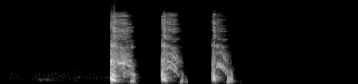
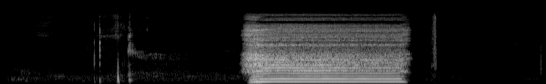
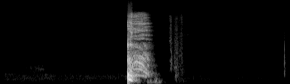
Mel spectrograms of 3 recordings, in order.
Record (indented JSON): {
  "three_cough_length": "3.6 s",
  "three_cough_amplitude": 32768,
  "three_cough_signal_mean_std_ratio": 0.26,
  "exhalation_length": "5.5 s",
  "exhalation_amplitude": 22884,
  "exhalation_signal_mean_std_ratio": 0.45,
  "cough_length": "2.9 s",
  "cough_amplitude": 32768,
  "cough_signal_mean_std_ratio": 0.19,
  "survey_phase": "beta (2021-08-13 to 2022-03-07)",
  "age": "18-44",
  "gender": "Male",
  "wearing_mask": "No",
  "symptom_none": true,
  "smoker_status": "Ex-smoker",
  "respiratory_condition_asthma": false,
  "respiratory_condition_other": false,
  "recruitment_source": "REACT",
  "submission_delay": "1 day",
  "covid_test_result": "Negative",
  "covid_test_method": "RT-qPCR",
  "influenza_a_test_result": "Negative",
  "influenza_b_test_result": "Negative"
}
